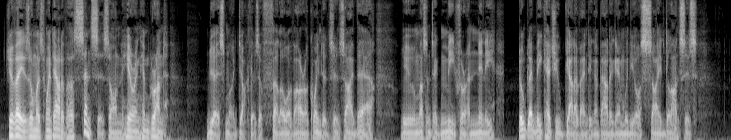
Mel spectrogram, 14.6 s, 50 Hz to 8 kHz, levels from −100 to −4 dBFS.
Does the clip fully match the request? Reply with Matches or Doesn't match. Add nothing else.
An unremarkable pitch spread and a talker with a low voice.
Matches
